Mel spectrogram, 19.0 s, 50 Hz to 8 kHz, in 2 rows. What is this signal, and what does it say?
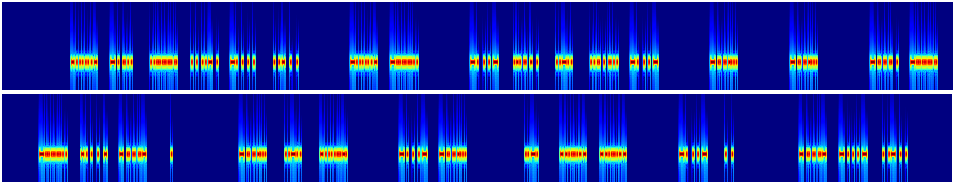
Hellschreiber (Feld-Hell, 122.5 baud), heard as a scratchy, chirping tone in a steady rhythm, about 1000 Hz. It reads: OK3JLY DE W7IXW R R FB EVA. RIG HR 100 W, ANT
